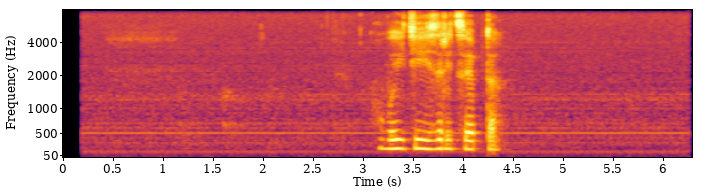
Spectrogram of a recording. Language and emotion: Russian, neutral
